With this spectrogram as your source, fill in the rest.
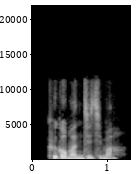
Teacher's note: The final ma is short and falling, but it does not need to be harsh.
